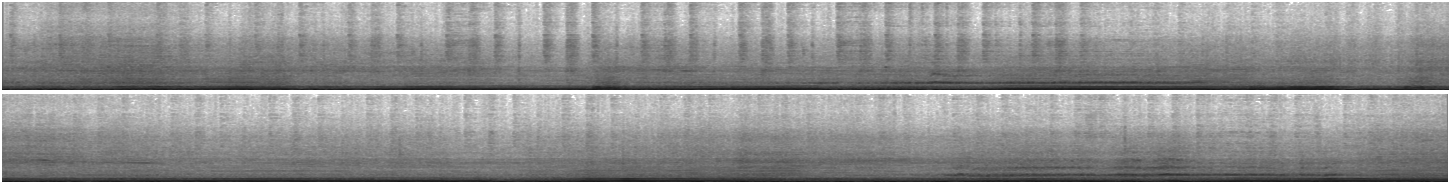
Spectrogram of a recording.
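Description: Wind rumbles steadily against the car.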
